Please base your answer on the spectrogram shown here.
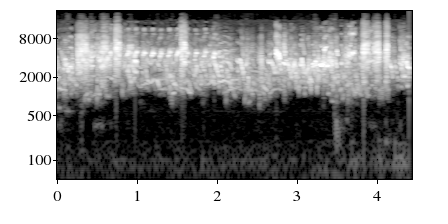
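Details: Budgerigar chirping happily, a continuous bright stream of quick high twittering and squeaky notes with steady loudness throughout.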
